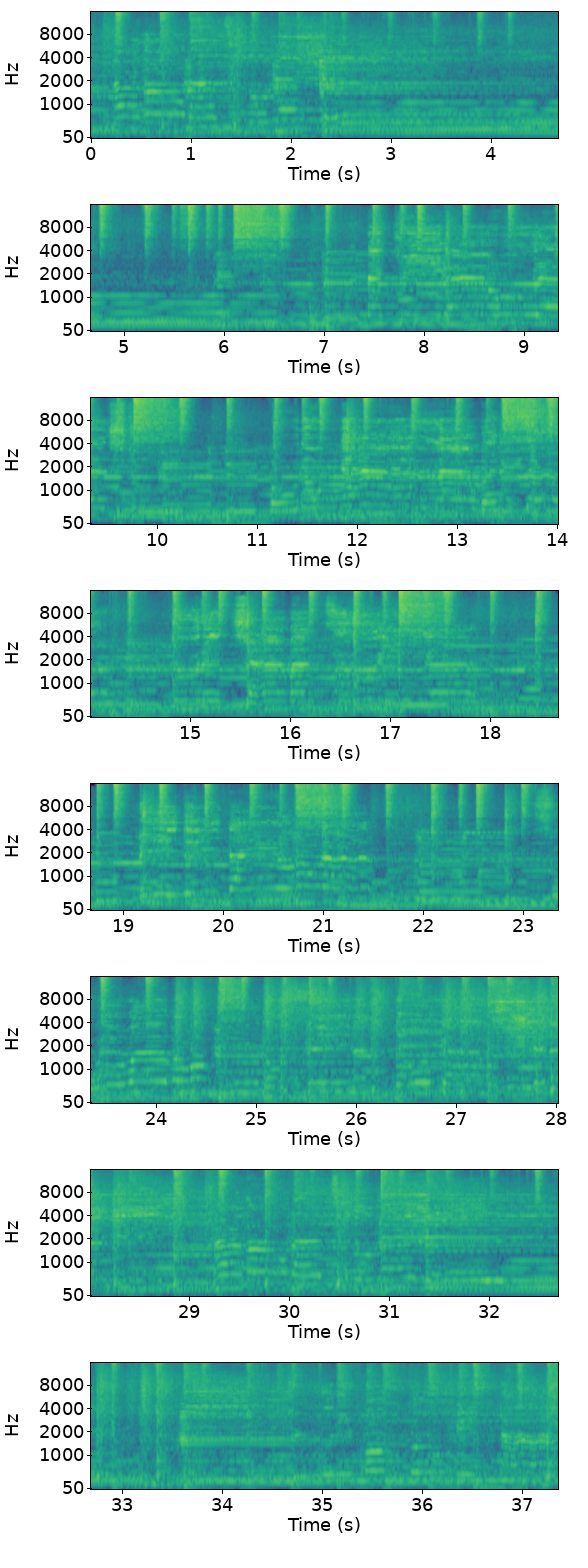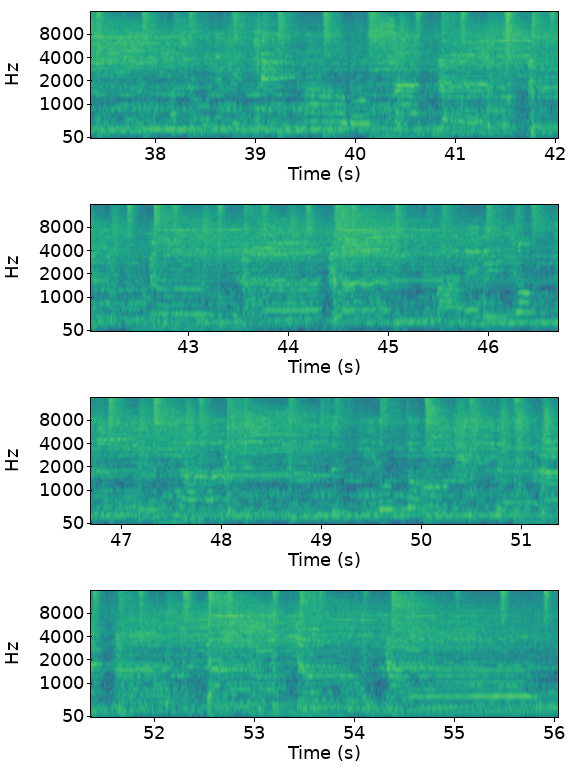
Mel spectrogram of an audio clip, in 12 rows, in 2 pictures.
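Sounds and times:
drums: 0:00.0 - 0:56.0
electric bass: 0:00.0 - 0:56.0
electric guitar lead line: 0:00.0 - 0:56.0
organ chords: 0:00.0 - 0:56.0.

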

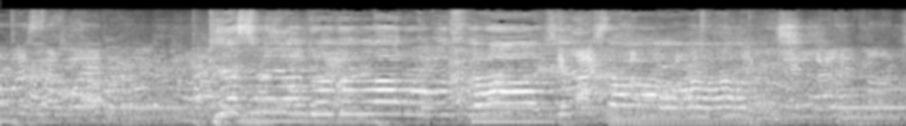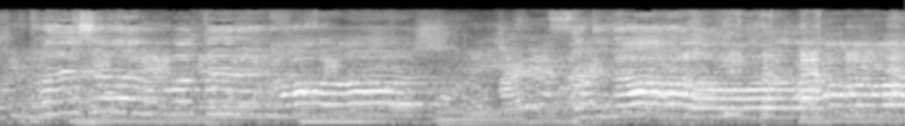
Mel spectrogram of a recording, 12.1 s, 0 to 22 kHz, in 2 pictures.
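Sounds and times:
acoustic guitar chords: 0:00.0 - 0:12.0
man singing into microphone: 0:01.2 - 0:12.0.

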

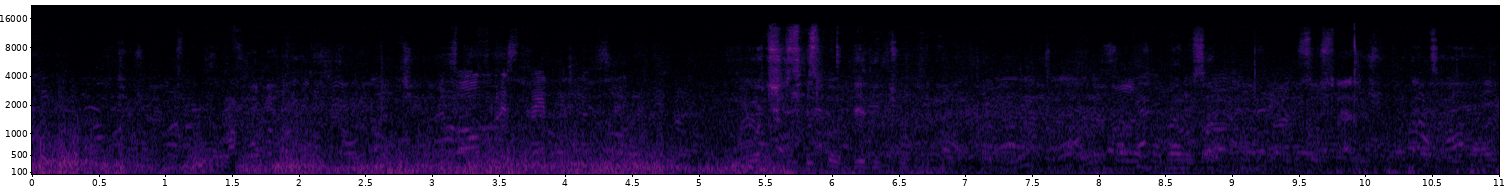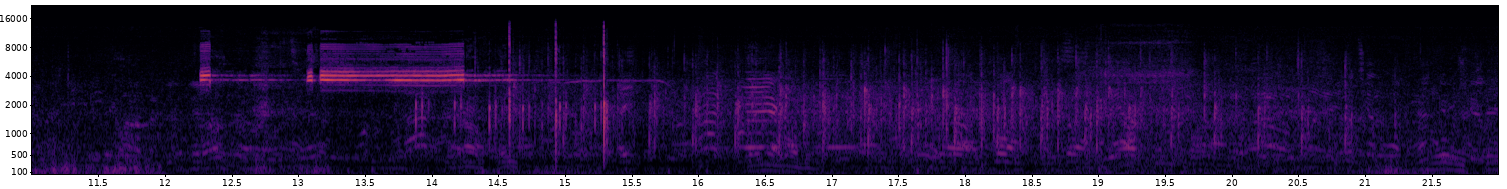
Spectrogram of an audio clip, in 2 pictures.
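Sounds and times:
referee's whistle blowing: 0:12.2 - 0:15.8
players shouting: 0:12.3 - 0:17.5.

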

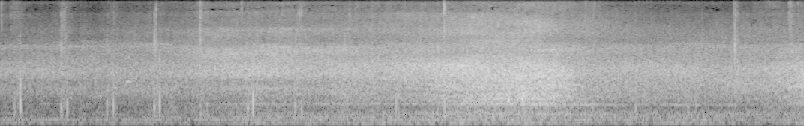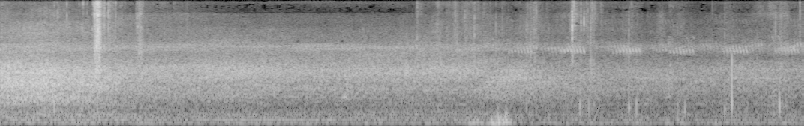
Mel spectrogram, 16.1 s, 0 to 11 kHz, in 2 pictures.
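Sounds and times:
vehicles passing by: 0:00.0 - 0:16.0.

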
